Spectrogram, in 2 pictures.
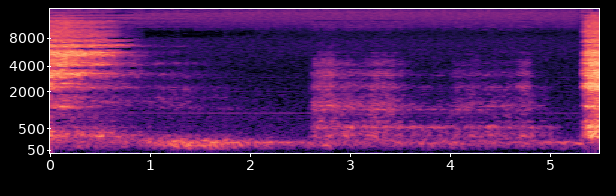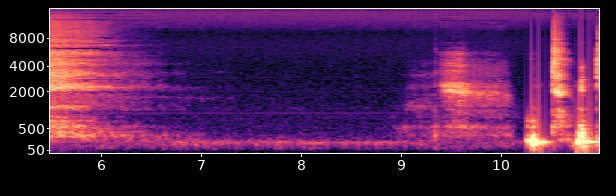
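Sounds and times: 
slow deep breathing of a person sitting upright: 0.0 - 1.6, 2.5 - 7.0, 9.0 - 10.2
speech: 10.8 - 10.9.

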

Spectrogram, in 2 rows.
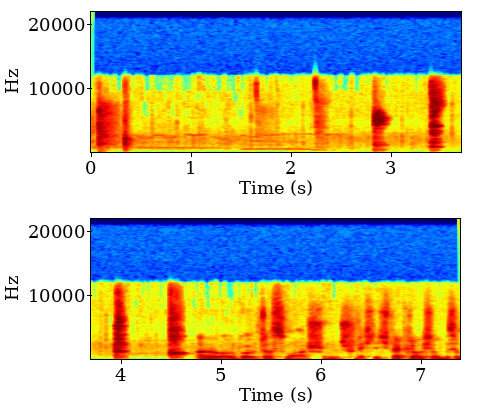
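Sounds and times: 
scattered hand claps from a small group of hosts: 0.0 - 5.3
speech: 4.8 - 7.3.

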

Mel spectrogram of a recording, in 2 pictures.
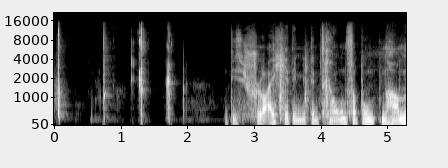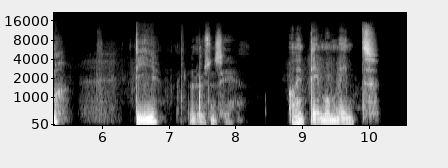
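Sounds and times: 
voice imitating a wet squelching smack with mouth pops and clicks: 0.0 - 2.1
speech: 2.6 - 5.5, 6.5 - 8.1, 8.8 - 10.2.

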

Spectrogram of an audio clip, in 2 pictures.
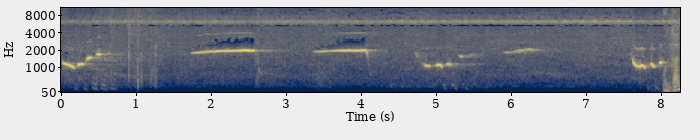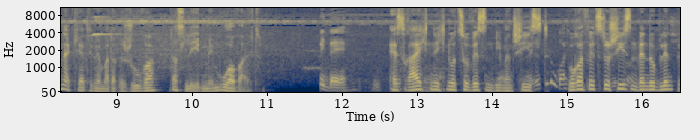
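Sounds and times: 
man in the jungle whistling calls to a monkey: 0.0 - 0.8, 1.8 - 6.5, 7.6 - 9.6
constant high-pitched drone: 7.9 - 16.4
speech: 8.1 - 11.0, 11.7 - 16.4.

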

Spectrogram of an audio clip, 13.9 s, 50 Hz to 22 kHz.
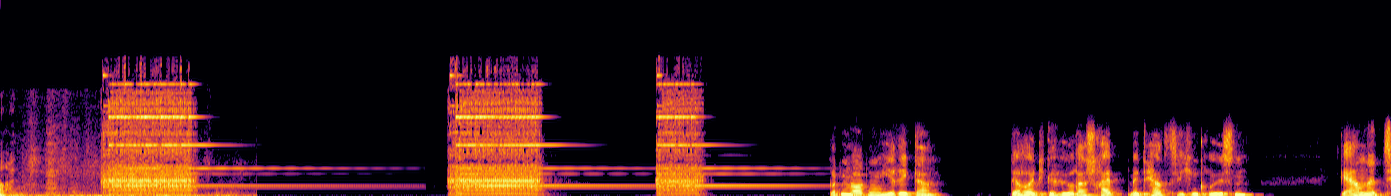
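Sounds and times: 
speech: 0.0 - 0.5, 8.3 - 9.5, 10.1 - 12.6, 13.4 - 13.8
telephone ringing for an incoming call: 1.0 - 9.0.

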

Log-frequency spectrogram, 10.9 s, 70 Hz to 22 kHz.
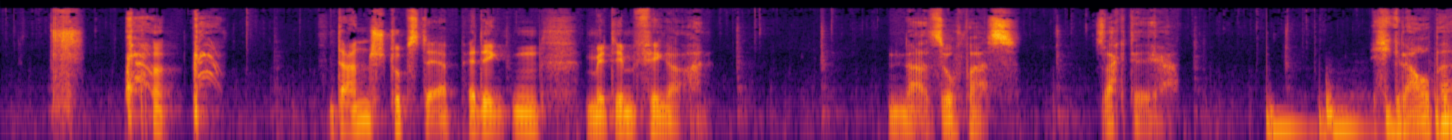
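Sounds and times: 
man coughing to get attention: 1.0 - 1.7
speech: 1.2 - 1.4, 2.5 - 5.4, 6.6 - 8.9, 10.3 - 10.8.

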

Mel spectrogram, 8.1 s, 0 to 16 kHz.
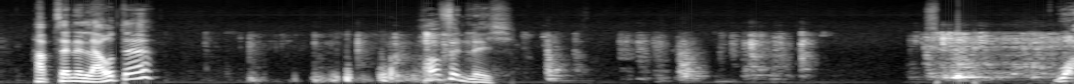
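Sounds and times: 
speech: 0.3 - 1.2, 3.2 - 3.9
loud toilet flush: 6.8 - 8.0.

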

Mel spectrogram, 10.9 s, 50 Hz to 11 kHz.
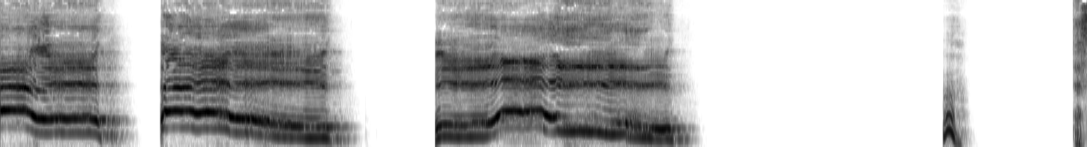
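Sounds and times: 
voice imitating screaming in sleep: 0.0 - 3.4, 4.4 - 6.9.

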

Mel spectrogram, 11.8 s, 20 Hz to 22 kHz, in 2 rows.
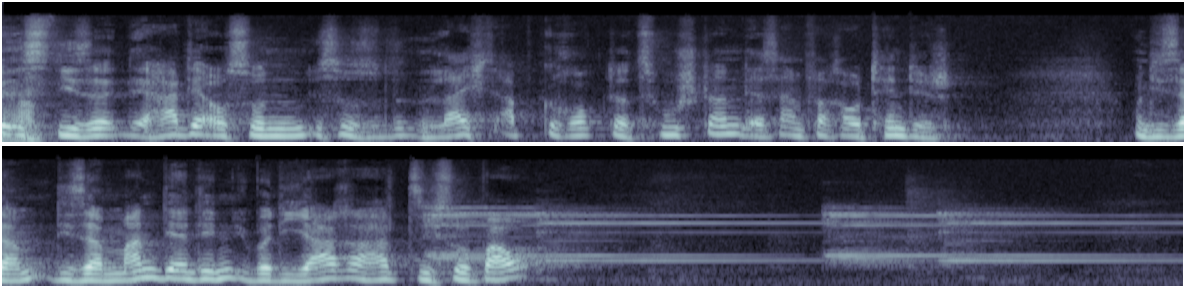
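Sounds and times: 
speech: 0.0 - 4.9, 5.6 - 8.8
faint hum: 0.0 - 11.8
doorbell with two clear electronic chimes: 8.0 - 11.8.

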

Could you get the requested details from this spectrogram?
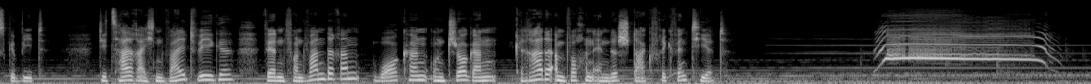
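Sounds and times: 
speech: 0.0 - 7.4
loud high-pitched scream: 8.6 - 10.9.

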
